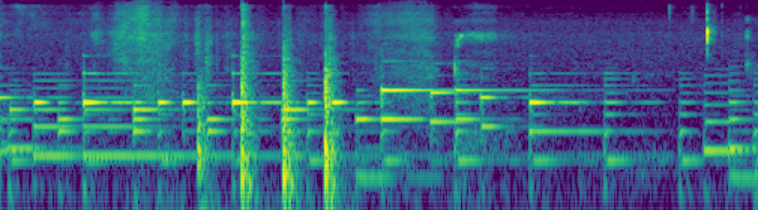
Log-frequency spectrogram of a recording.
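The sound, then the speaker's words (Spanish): Three sharp, evenly spaced knocks on a door, as Little Red Riding Hood (Caperucita) arrives and knocks at her grandmother's door, where the wolf is waiting. The knocks cut through gentle, sustained instrumental music that plays throughout, with no voices. “Estaba allí instalado cuando llegó Caperucita y golpeó la puerta.”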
